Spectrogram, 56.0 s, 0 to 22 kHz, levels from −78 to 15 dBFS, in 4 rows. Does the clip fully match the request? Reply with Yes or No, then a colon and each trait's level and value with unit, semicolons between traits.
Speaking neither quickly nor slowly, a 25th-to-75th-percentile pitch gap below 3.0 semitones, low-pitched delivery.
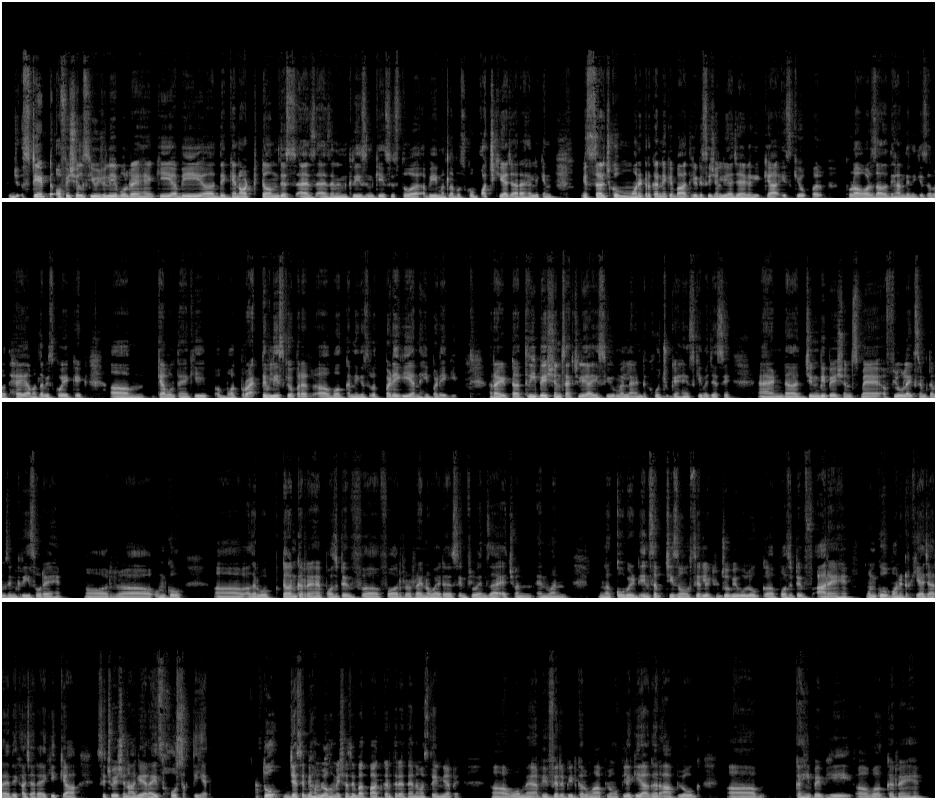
No: fast, 200 wpm; narrow, 2.6 semitones; low, 105 Hz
